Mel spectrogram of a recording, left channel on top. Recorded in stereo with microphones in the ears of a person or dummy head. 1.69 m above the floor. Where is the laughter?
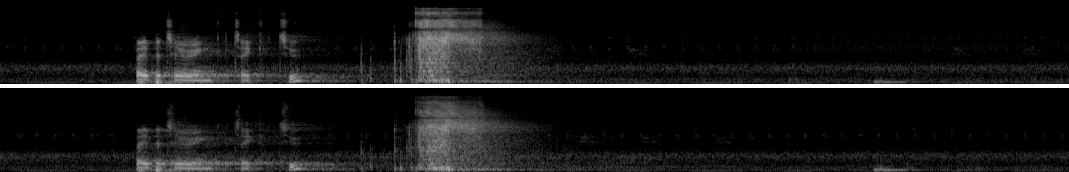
I don't hear laughter.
